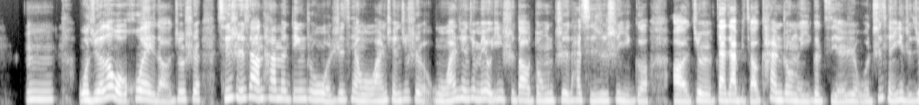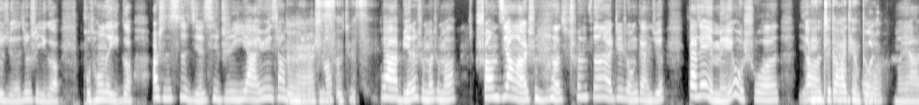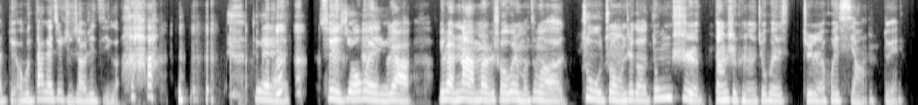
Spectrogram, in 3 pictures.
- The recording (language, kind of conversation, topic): Chinese, podcast, 你家乡有哪些与季节有关的习俗？
- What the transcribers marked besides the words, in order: "节气" said as "绝气"; laughing while speaking: "什么"; laugh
